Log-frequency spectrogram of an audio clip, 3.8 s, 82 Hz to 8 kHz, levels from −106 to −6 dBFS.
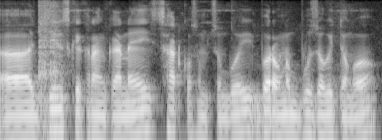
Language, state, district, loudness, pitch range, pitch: Kokborok, Tripura, Dhalai, -20 LUFS, 90-105 Hz, 95 Hz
